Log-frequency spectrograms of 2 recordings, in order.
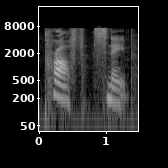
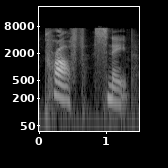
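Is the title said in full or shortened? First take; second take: shortened; shortened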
